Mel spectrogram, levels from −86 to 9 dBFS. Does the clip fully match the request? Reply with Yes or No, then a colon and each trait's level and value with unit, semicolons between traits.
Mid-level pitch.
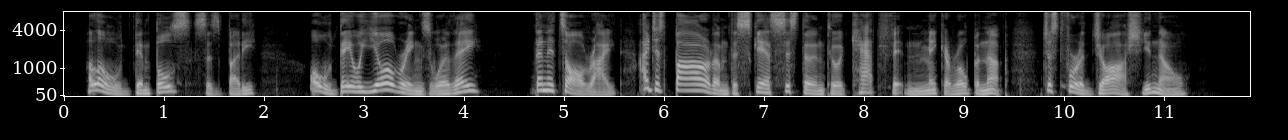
No: low, 115 Hz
